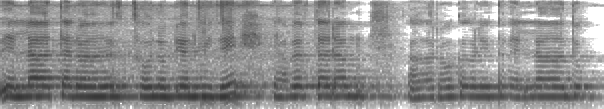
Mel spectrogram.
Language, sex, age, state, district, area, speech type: Kannada, female, 30-45, Karnataka, Hassan, urban, spontaneous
